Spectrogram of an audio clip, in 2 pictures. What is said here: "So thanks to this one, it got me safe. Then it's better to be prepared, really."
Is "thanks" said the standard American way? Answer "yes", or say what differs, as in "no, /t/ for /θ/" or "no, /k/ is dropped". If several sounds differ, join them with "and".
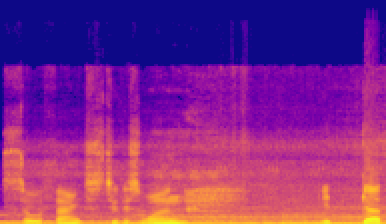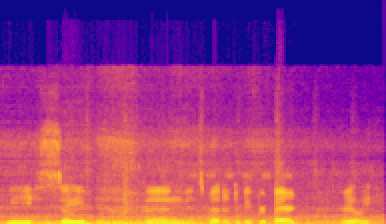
yes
